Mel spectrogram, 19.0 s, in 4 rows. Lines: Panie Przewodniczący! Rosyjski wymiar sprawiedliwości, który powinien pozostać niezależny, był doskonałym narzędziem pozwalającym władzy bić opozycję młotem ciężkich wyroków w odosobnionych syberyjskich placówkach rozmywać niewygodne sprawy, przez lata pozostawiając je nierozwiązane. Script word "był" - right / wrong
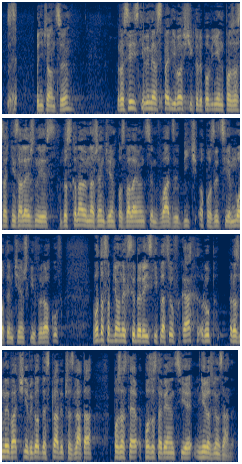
wrong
